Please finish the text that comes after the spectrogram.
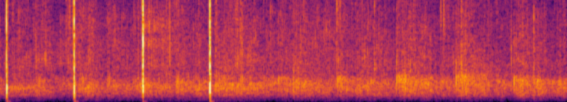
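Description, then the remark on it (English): A church audience breaks into applause, clapping to the Lord: four sharp, evenly spaced claps stand out at the start, then settle into a steady wash of many hands clapping together, with no talking. “I think we need to clap to the Lord for that.”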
